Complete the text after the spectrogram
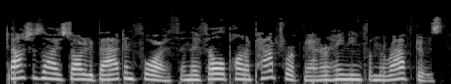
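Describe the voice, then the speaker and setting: A woman's voice: on the high side, moderate pace, dry recording, lo-fi sound. A woman narrating fan fiction in a dramatic storytelling style.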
